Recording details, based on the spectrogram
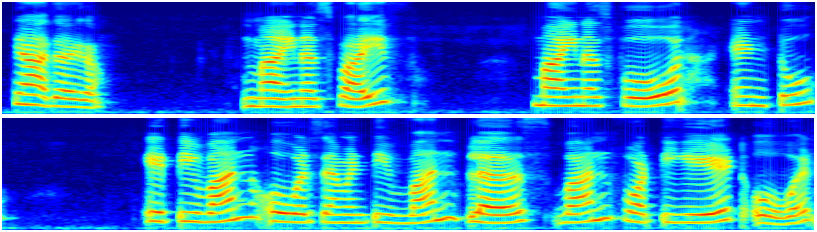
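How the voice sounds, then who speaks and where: A woman with a high voice walks through a math problem. She dictates every step slowly and deliberately, like a teacher taking a class through the working. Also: a bit bright, rough recording.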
